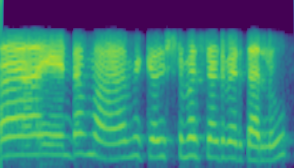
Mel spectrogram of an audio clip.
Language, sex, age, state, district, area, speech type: Telugu, female, 18-30, Telangana, Mancherial, rural, conversation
